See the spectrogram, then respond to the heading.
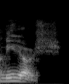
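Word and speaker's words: Miłosz: Is it Miloš? – Yeah. Yeah. Česlav Miloš.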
